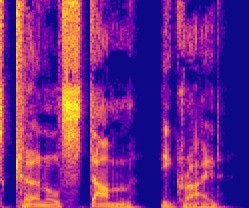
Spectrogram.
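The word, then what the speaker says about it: Stumm: grin why its Colonel stum he cried he pronounced it like the first syllable in stomach very pleased to meet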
